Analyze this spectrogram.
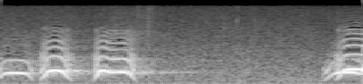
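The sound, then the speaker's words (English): A northern spotted owl hoots clearly: three quick rising-and-falling notes, a short pause, then a fourth note, with no voices and only a faint background hum. “Last week, Lauren Summer reported on the declining population of northern spotted owls.”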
